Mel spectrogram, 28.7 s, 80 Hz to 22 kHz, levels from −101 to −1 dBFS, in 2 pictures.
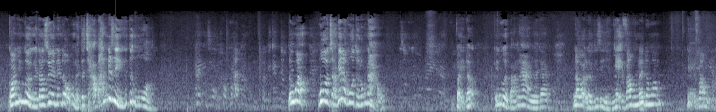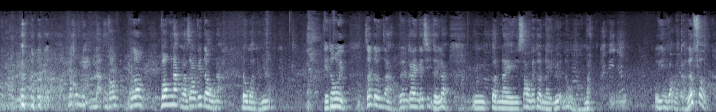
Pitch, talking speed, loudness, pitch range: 230 Hz, 200 wpm, -19 LUFS, 195-280 Hz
